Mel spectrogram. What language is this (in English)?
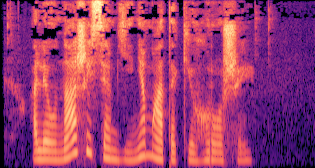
Belarusian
